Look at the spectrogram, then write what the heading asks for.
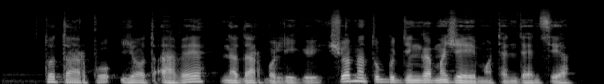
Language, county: Lithuanian, Vilnius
